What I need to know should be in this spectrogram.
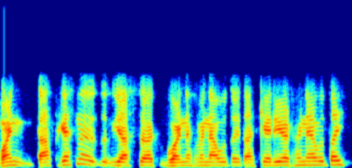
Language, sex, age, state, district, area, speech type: Kashmiri, male, 18-30, Jammu and Kashmir, Kulgam, rural, conversation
